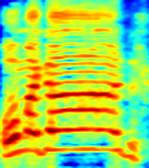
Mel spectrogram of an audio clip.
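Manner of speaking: mock panicked high squeal; frantic Lisa. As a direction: read the message like a frantic director. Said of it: "it was like".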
